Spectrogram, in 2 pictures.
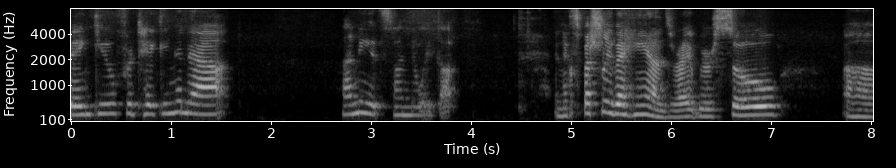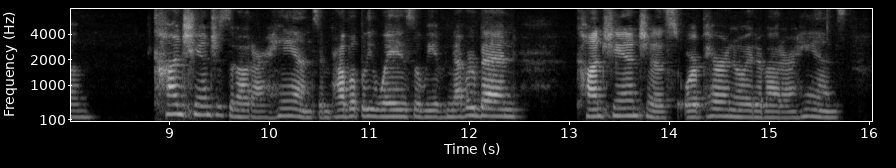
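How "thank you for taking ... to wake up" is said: tender, gentle, loving, soothing coaxing voice. Speaker shows how they gently wake their own arm: loving, soothing voice. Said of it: "in a very loving, soothing voice".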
